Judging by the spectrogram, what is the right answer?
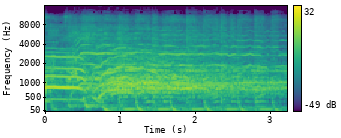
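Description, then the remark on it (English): A young crowd cheers and whoops loudly over a thumping electronic dance beat with steady kick drums during the evening's last performance by a DJ in Buddhist robes, the shouting energetic and sustained throughout. “For the last performance of the evening, a DJ takes the stage in Buddhist robes and with headphones on his shaven head. He whips the young crowd into a frenzy.”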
